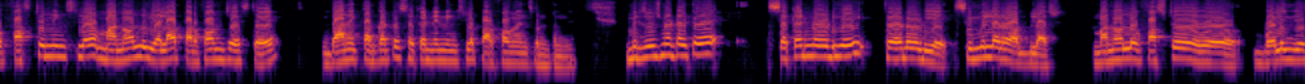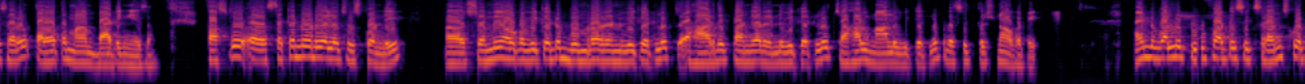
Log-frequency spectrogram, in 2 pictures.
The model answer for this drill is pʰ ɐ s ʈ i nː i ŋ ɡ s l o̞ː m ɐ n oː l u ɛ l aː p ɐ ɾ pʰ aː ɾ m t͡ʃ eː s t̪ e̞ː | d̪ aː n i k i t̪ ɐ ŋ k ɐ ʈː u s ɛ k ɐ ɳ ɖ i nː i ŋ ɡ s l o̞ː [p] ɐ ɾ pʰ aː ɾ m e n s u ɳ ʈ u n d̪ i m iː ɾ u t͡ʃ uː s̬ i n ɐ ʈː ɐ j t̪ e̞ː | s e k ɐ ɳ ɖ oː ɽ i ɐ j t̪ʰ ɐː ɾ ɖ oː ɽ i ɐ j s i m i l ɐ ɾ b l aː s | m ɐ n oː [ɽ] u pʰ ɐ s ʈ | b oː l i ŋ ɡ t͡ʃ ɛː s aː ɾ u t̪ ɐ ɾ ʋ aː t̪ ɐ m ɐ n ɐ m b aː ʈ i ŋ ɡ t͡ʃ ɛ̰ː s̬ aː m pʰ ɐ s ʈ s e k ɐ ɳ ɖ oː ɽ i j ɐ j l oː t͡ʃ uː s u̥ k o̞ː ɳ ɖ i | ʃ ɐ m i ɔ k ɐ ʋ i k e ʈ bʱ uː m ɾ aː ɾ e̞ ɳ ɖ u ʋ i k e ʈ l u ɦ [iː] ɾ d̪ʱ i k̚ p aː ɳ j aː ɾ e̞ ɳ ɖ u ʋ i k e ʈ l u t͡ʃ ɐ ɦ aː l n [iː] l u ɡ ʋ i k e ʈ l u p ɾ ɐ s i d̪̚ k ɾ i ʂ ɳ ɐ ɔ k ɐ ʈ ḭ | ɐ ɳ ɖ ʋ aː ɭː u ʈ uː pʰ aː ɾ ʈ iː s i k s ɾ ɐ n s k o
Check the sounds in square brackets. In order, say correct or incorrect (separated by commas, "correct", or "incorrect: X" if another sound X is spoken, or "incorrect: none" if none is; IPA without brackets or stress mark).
correct, incorrect: l, incorrect: aː, incorrect: aː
